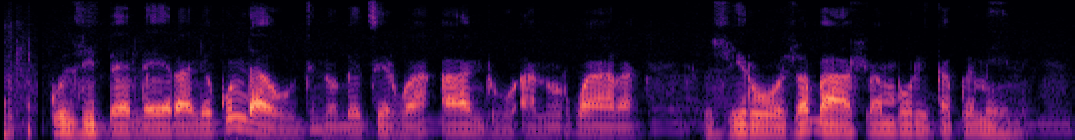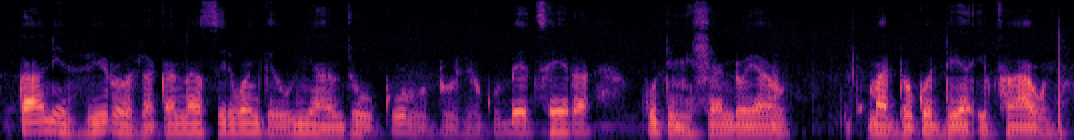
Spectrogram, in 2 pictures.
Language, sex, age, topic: Ndau, male, 18-24, health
